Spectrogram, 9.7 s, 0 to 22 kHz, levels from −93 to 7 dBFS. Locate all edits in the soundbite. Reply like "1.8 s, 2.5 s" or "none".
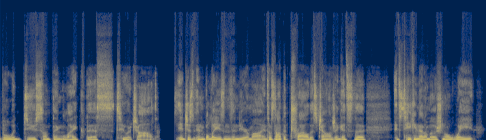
3.5 s

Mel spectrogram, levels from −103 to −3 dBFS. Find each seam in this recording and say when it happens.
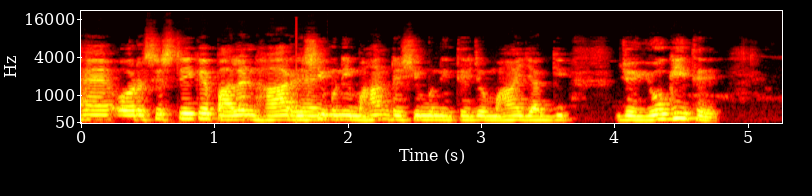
1.7 s

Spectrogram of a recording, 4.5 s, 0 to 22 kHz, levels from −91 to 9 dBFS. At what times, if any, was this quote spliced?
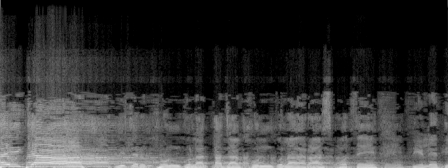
1.1 s

